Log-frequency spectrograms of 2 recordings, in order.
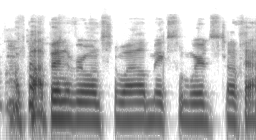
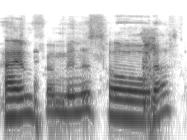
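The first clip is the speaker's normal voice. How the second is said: Minnesota accent; 3 semitones higher, slower than usual. Real, not acted. Newcomer answers where she's from, in a slow Minnesota accent. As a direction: say where you're from in a long, stretched Minnesota accent. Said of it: "She said it different".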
